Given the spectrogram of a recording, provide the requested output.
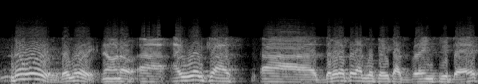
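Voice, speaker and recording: A man speaks with a strong Spanish accent at a medium pitch. His pace is moderate and his pitch variation ordinary. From Spain. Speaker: developer advocate. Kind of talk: conference talk. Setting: stage at a meetup with audience. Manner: halting, many fillers.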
